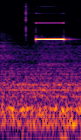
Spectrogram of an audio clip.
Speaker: Another way to know you're on the right setting is if you take your two multimeter leads like this, touch them together, you'll get a beep on your multimeter there.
